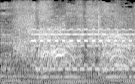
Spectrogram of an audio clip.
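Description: Desk telephone ringing with an electronic warble that starts about half a second in, over a low, steady musical tone.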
